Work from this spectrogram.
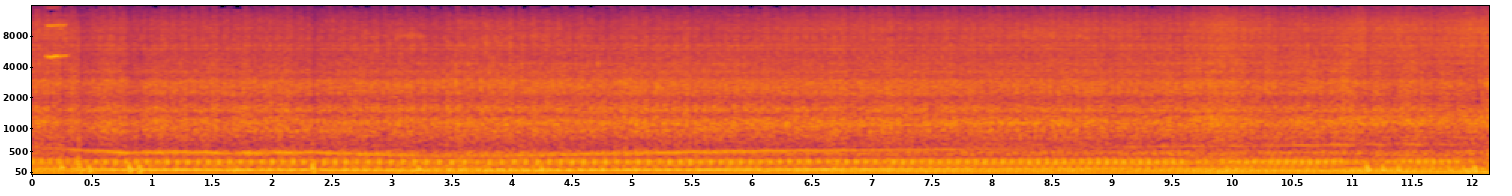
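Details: Suzuki Celerio: steady engine rumble with a faint wavering rubbing tone and light clatter, friction noise inside the gearbox.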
